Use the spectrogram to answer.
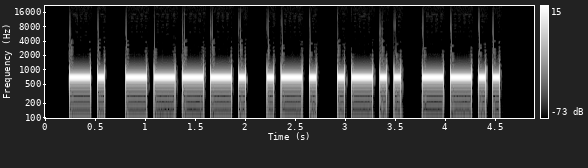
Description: Morse code, heard as a keyed tone, about 17 wpm, 700 Hz. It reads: N9RLZ
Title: USA Callsign DE Callsign - 5 Characters - 17wpm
